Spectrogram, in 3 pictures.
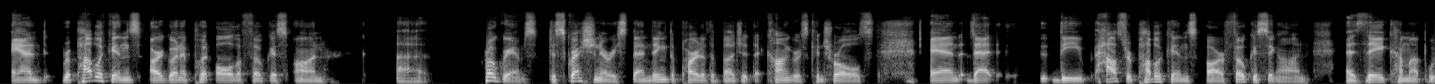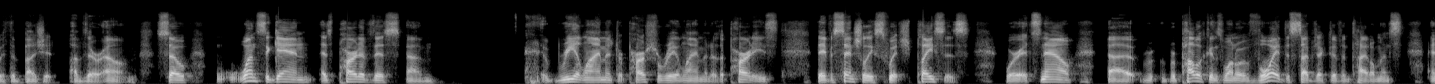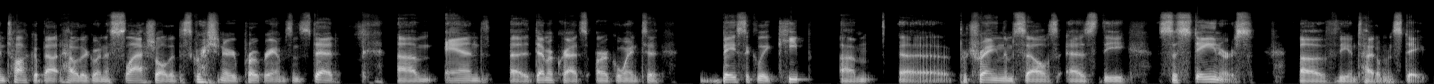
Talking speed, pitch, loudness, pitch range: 145 wpm, 95 Hz, -18 LUFS, 85-110 Hz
